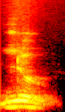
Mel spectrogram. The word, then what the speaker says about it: nu: n a new so think of mu and then new not new is in something new but new uh moo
